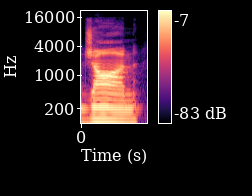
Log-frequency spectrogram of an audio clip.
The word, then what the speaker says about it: Jaune: Like one of the big things that you understand is that one of the characters, John, which is great because it's spelled like you're from Philly, Jaune.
